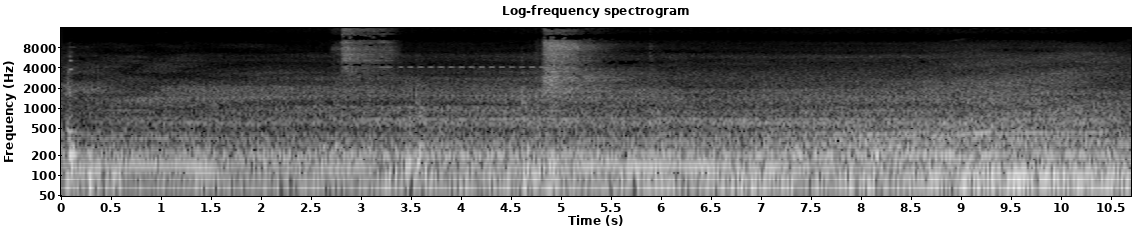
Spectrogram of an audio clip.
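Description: Bobcat E85 compact excavator's diesel engine running steadily under load while it digs a footing trench, with two short hisses about three and five seconds in.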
